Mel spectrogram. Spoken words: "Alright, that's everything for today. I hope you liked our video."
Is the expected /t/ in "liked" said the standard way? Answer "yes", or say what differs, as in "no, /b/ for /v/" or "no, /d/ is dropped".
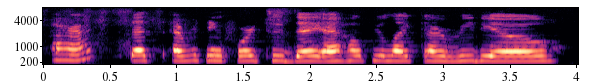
no, /t/ is dropped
